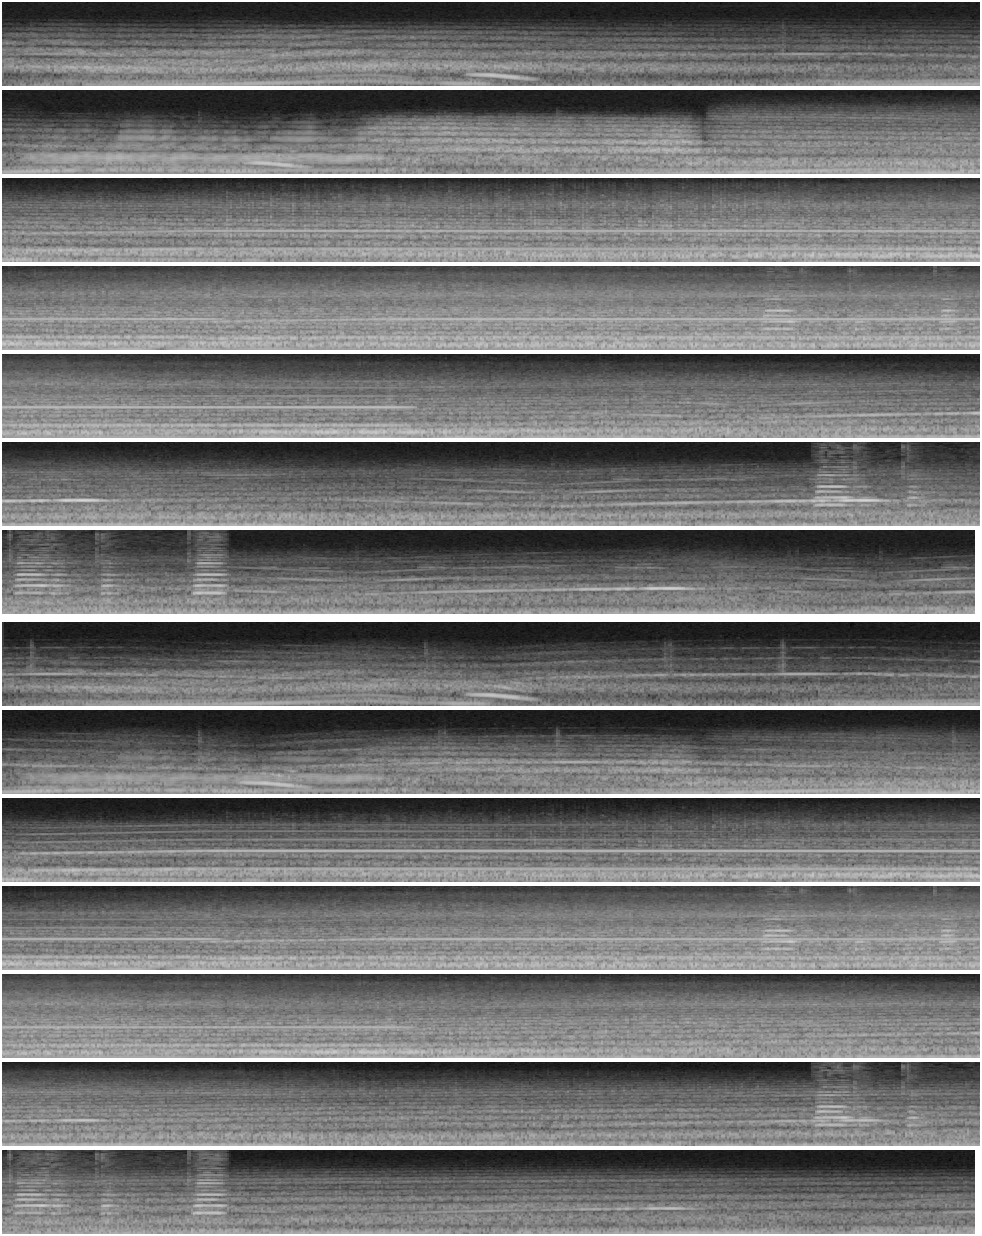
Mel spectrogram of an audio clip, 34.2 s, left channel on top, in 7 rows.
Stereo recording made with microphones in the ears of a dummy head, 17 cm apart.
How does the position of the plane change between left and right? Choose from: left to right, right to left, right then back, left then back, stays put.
left to right.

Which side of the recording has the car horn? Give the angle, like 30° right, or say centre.
10° right.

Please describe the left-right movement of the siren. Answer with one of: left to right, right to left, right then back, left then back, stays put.
right to left.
